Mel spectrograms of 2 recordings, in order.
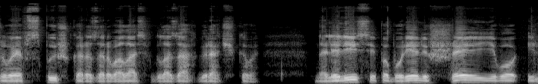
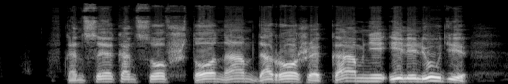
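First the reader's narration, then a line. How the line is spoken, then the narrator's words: Shouting out. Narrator (Russian): выкрикнул Градчиков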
